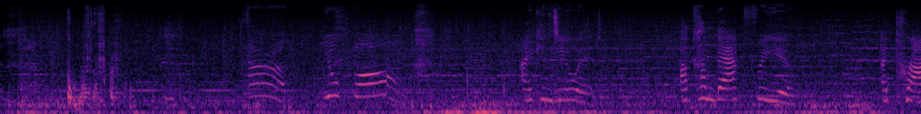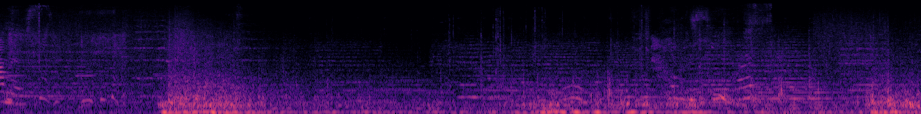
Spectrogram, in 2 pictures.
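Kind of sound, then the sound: nature, pouring rain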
